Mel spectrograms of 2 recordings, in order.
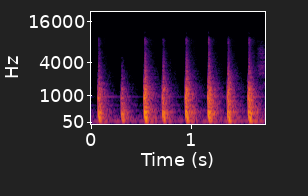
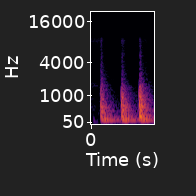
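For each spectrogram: First: A quick run of nine hard, dry knocks on an asbestos-cement lamp cover, clacking like dropped tile. Second: Three dull, low knocks that die almost at once: a fiberglass lamp cover sounding like normal fibre.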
